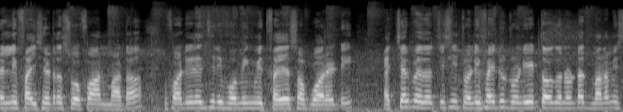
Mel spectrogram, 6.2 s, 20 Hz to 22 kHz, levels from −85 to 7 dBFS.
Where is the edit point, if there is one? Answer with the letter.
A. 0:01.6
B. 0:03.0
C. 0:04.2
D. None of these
A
